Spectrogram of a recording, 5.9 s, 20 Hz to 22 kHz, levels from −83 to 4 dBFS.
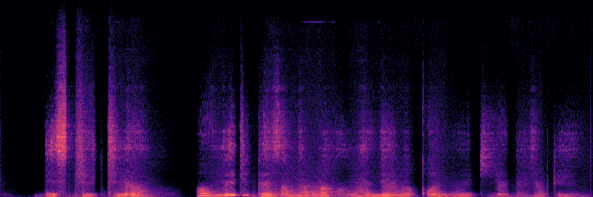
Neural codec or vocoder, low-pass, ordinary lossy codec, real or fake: codec, 44.1 kHz, 0.9 kbps, DAC; none; none; fake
